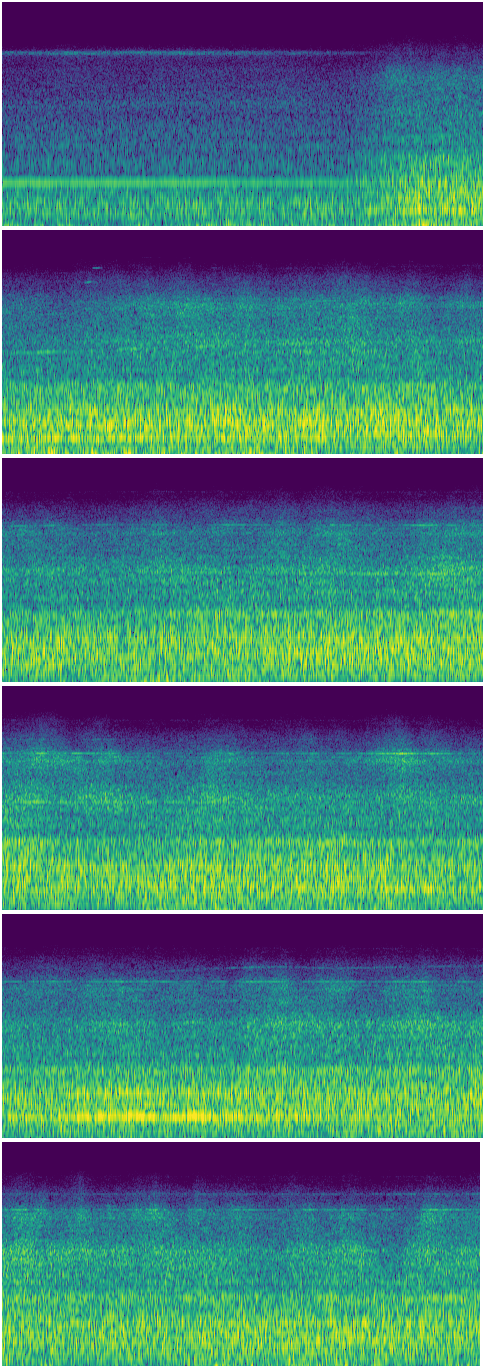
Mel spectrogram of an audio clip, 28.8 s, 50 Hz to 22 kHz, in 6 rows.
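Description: Boeing C-40C (737-700) jet's CFM56 turbofan engines running as it taxies, a steady rushing noise with a high whine. In the first few seconds, before a sudden jump in level, the parked jet gives a quieter steady whine.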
